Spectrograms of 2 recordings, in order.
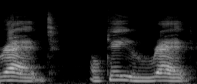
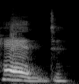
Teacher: Então, aqui, esse R, ele não é esse R do refrigerante, do restaurante, não é esse R arranhado, ele é um R bem dobrado, você vai pronunciar fazendo red, ok?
